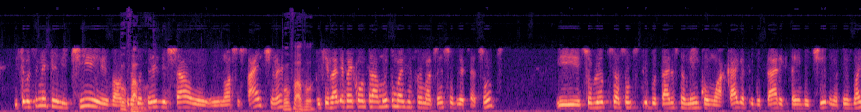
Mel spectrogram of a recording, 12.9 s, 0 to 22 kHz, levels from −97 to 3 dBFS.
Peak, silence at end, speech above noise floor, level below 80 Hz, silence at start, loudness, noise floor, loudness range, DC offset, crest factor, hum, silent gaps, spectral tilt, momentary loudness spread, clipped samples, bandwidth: -4 dBFS; 0 s; 33 dB; -48 dBFS; 0.2 s; -20 LUFS; -52 dBFS; 2 LU; under 0.1%; 16 dB; none; none; -8 dB/octave; 5 LU; under 0.1%; 4.4 kHz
